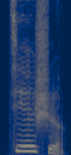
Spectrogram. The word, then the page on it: 结实: jiē shi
